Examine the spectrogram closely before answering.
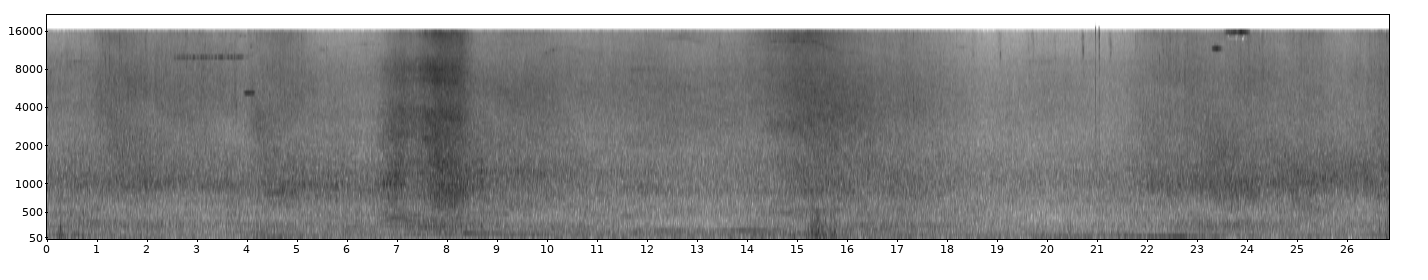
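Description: Traffic hums steadily on a nearby wet road.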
